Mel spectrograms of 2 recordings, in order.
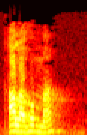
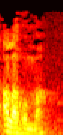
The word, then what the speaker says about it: Allahumma: Different from the mispronunciation commonly found among non-Arabs, Allahumma. It's not Allahumma, but Allahumma. Just as Allah's name is not Allah, non-Muslims say this, Allah. It is Allah. So, Allahumma.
